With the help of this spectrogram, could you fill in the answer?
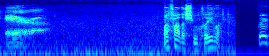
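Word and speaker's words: Éire: The land of your fathers isn't Erie, boyo. It's Era.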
